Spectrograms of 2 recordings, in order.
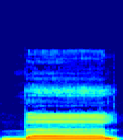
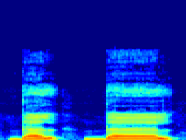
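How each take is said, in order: First: দাল held very long; letter demonstration. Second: দাল drawn out very slowly; letter demonstration. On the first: Teacher demonstrating দাল for students, very slow. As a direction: draw দাল out slowly. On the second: Teacher contrasting দাল with তা for students, very drawn out. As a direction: stretch দাল long, tongue on the tooth ridge. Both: Shown as a demonstration. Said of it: "এভাবে উচ্চারণ করবেন".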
